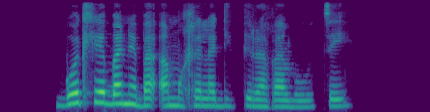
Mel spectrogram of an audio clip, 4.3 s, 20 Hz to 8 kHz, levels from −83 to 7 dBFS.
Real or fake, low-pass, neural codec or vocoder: fake; 7.2 kHz; codec, 24 kHz, 0.9 kbps, WavTokenizer, medium speech release version 2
